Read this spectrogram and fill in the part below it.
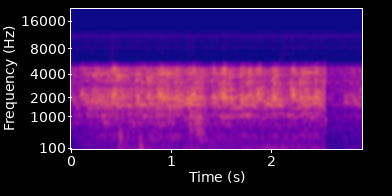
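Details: Guineafowl across the road, heard from a porch or dining room in February or March 2010: continuous rasping, chattering calls in a harsh rhythmic stream that cuts off abruptly at the end.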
